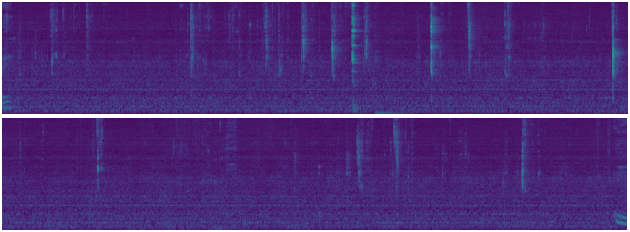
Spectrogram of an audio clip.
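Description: Close-miked eating sounds from someone chewing fried fish and shrimp in butter sauce: scattered sharp clicks and wet mouth noises at irregular intervals, the sharpest about nine seconds in. A faint steady hum runs underneath.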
